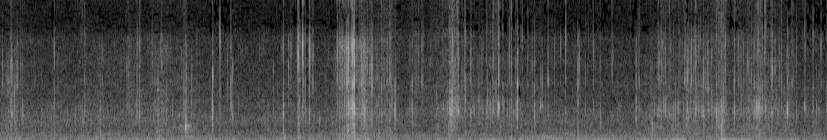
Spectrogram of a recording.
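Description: Faint handling noise at a radiator's transmission-cooler hose connector: light crinkling of plastic and scattered small clicks as fingers work the connector's wire retaining clip.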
